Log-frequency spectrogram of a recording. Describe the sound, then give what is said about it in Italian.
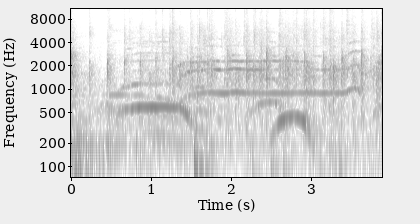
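A live audience at a show in Florence gives an ovation, clapping steadily for about four seconds in a dense, even patter, with cheering voices and a few rising and falling whoops or whistles over the top. “e questo è l'applauso del volume del Soul Folks in diretta dal volume di Firenze.”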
